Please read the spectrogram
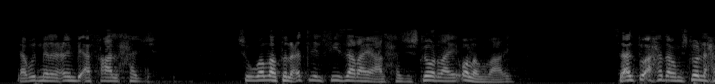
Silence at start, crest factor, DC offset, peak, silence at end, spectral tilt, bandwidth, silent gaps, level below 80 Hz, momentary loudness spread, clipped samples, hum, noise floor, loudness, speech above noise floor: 0.2 s; 18 dB; under 0.1%; -20 dBFS; 0 s; -5 dB/octave; 5.4 kHz; none; -68 dBFS; 11 LU; under 0.1%; none; -71 dBFS; -38 LUFS; 35 dB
